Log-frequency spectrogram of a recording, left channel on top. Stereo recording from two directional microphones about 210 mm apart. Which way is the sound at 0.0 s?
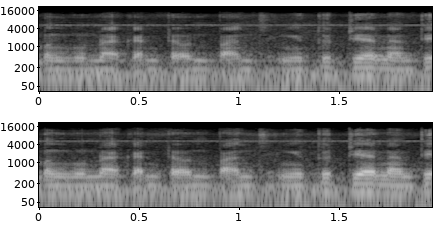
40° right (ahead or behind).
